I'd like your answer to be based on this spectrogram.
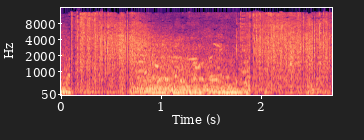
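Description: Fireworks going off on Bonfire Night, a dense run of crackling, popping bursts layered over crowd noise and voices throughout.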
